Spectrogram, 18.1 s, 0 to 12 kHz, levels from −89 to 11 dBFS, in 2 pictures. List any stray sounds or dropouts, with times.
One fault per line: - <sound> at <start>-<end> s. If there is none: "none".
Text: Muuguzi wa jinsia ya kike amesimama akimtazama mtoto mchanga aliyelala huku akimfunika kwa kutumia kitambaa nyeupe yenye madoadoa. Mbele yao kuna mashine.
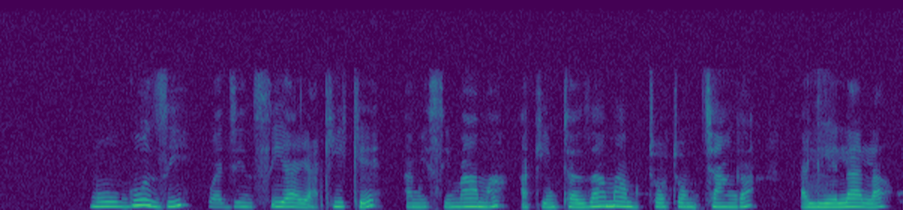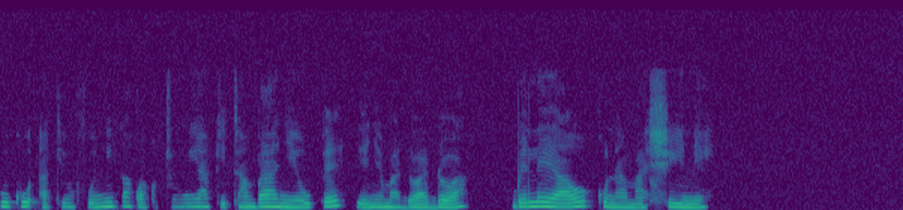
none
